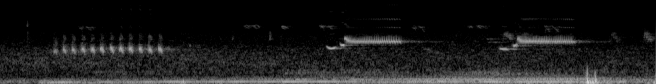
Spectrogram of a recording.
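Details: A Northern Mockingbird in a backyard, mimicking other birds, gives a quick series of about a dozen chattering notes, then high, clear whistled phrases, over a steady low hum.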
